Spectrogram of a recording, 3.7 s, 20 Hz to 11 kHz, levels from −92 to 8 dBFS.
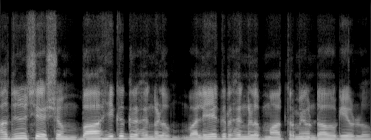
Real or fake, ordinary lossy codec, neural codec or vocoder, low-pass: fake; none; vocoder, 22.05 kHz, 80 mel bands, WaveNeXt; 9.9 kHz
